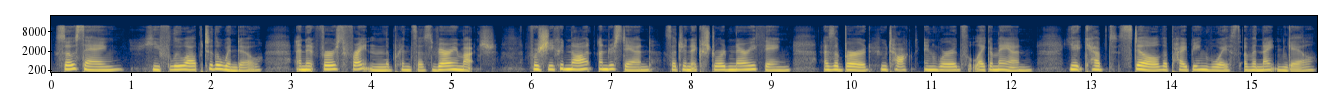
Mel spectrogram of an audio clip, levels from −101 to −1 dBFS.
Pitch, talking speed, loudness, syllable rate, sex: 210 Hz, 165 wpm, -18 LUFS, 4.4 syllables/s, female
